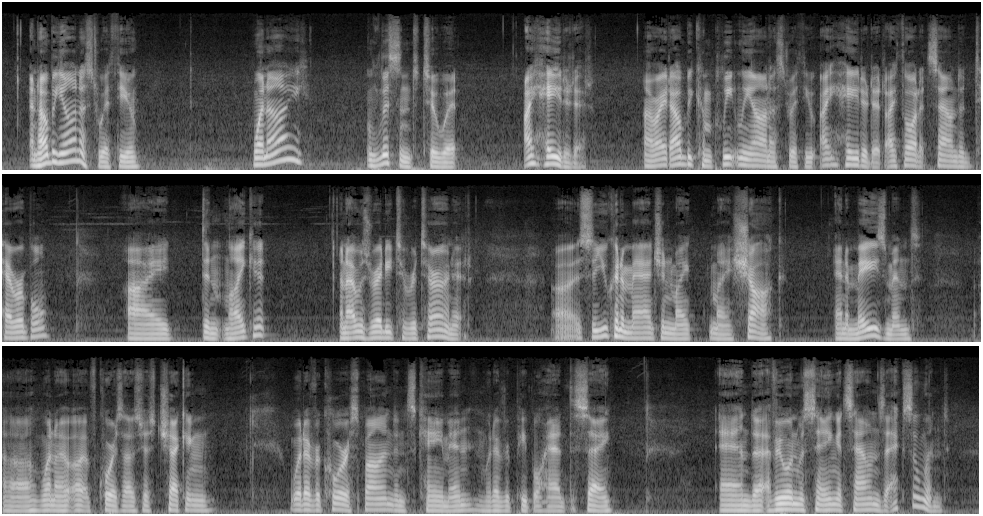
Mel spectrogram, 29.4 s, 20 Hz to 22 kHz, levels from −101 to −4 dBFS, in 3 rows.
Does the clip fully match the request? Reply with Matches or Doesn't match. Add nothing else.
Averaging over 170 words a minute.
Doesn't match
